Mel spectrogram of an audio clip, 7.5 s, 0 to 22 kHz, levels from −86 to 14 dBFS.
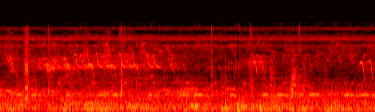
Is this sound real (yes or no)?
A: yes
